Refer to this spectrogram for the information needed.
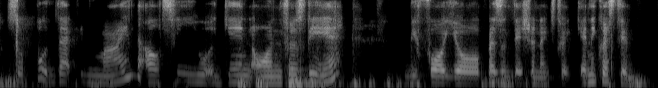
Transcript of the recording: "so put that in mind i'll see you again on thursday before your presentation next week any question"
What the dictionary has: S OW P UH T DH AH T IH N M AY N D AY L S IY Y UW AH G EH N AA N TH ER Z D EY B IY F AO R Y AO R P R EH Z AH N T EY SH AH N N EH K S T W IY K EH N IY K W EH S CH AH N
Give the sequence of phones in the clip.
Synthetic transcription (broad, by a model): S OW P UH T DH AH T IH N M AY N D AY L S IY Y UW AH G EH N AA N F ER S D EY B IY F AO Y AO P R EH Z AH N T EY SH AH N N EH K S T W IY K EH N IY K W EH S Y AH N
